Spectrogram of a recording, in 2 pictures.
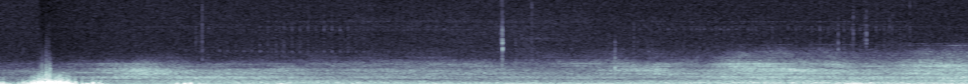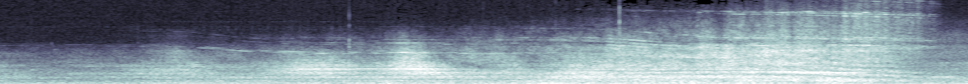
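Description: Jet airliner engines on a runway: a short loud burst about half a second in as a twinjet touches down, then the turbofans of an Airbus narrowbody growing steadily louder and higher over the second half as it powers along the runway.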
